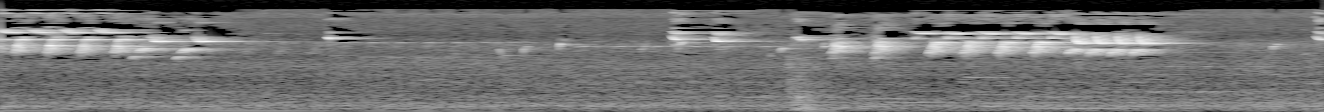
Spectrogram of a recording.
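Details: Goldfinch song in two bursts: bright, tinkling trills at the start, a quiet gap, then a faster, denser run of high twittering notes.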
